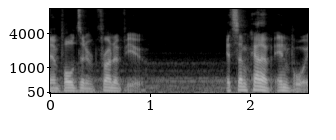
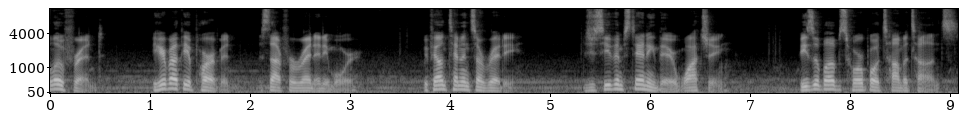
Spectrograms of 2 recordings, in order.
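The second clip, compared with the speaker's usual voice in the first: plain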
